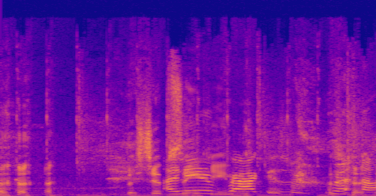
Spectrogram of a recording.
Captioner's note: laughs; chuckles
